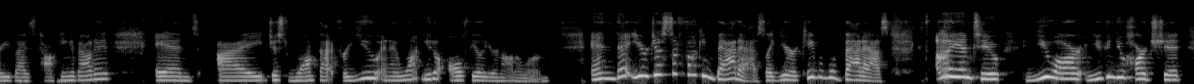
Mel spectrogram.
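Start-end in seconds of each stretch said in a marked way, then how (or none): 5.9-11.8 higher and louder, rallying the listeners; excited, louder and higher encouragement; fired-up pep talk. Real, not acted. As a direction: cheer them on like a hype coach. Hyped pep-talk ending.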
